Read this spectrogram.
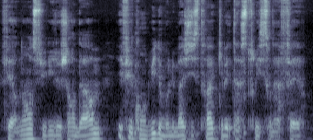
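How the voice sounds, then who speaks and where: Brief: male audiobook narrator, dark mellow voice, steady dramatic reading. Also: on the low side, moderate pace, slightly rough. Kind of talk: scripted narration.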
